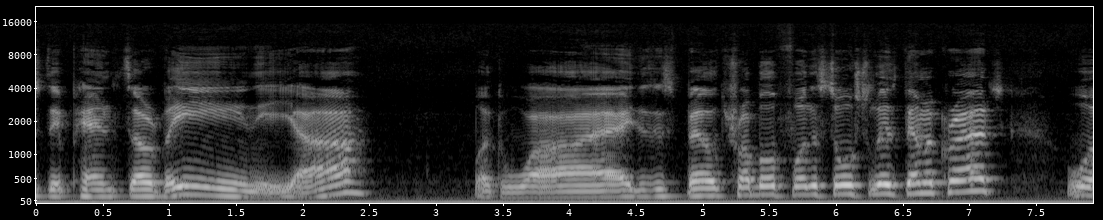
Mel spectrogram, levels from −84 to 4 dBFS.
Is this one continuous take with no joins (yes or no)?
yes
